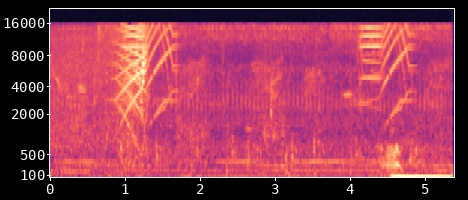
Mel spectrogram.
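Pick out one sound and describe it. Leafy bushes rustle as someone creeps through them.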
